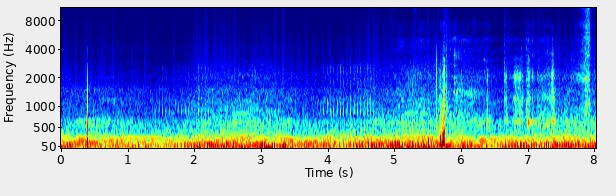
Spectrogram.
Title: 1998 forester rough idle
